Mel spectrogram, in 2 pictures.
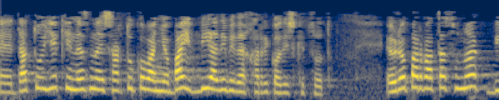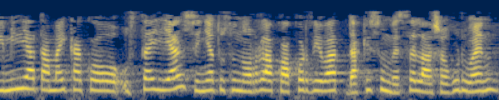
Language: Basque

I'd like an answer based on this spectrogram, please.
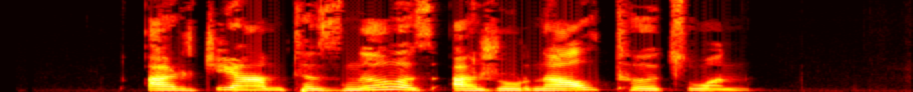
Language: Abkhazian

